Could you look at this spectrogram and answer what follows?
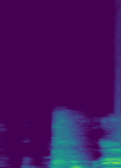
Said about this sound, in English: the classic sneeze break.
